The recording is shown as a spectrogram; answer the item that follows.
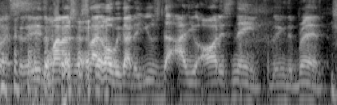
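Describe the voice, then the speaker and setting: With a French accent, a man speaks very fast at a medium pitch. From France, Marseille. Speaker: DJ. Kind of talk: casual chat.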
